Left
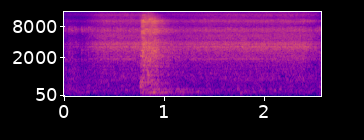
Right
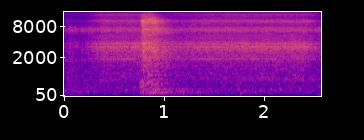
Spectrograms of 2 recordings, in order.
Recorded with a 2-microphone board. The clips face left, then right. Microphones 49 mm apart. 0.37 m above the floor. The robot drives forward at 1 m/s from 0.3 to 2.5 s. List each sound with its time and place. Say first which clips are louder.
0.8 s tape being pulled: left 3 dB; 80° left, 9.5 m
